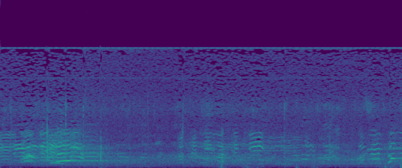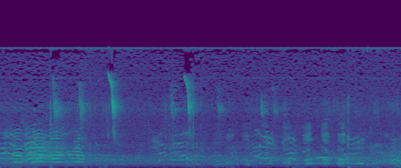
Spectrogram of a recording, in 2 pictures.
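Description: Geese honking, several birds calling over one another in repeated bouts of short arched honks, loudest in the first second and a half.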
